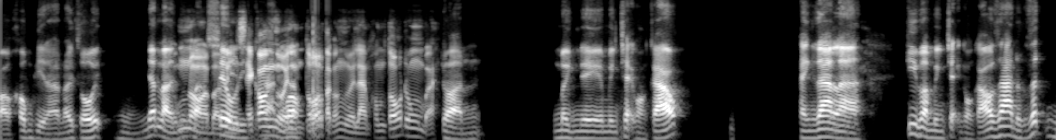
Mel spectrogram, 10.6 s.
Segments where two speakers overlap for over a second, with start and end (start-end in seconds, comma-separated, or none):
1.7-3.1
